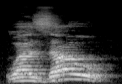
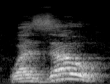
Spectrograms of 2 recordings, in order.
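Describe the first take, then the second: Both takes have the same delivery.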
